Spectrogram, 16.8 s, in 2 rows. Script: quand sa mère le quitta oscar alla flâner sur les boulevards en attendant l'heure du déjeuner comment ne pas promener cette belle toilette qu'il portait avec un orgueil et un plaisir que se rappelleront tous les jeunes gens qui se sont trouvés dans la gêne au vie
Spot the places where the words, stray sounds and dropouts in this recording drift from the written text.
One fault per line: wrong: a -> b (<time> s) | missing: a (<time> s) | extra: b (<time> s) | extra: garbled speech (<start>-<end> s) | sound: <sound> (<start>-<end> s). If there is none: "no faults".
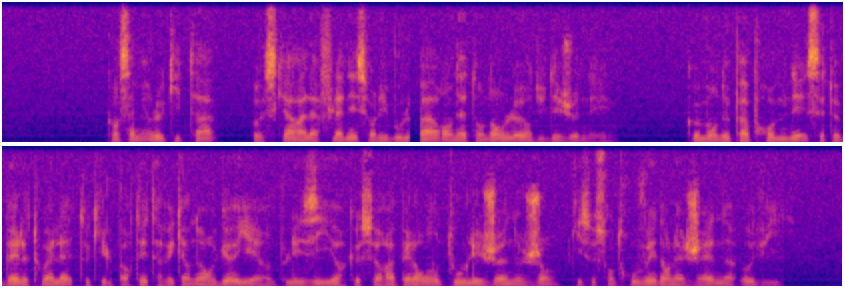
sound: dropout (4.1-4.2 s)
